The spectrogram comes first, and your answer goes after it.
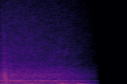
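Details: Honey bee colony swarming on the move at a visitor centre in Britain, cared for by a local beekeeper; a continuous low drone of many wings with a few soft thumps, cutting off abruptly near the end.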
